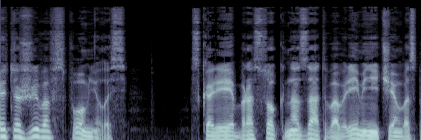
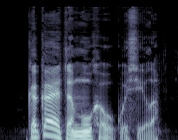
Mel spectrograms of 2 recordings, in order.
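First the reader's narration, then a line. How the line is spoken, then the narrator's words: Calm. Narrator (Russian): спокойно сказал он наконец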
